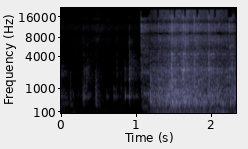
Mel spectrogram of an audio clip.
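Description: A sewing machine runs a straight stitch through fabric for a festive banner, starting after a moment of soft handling noises and then whirring steadily and close up.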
